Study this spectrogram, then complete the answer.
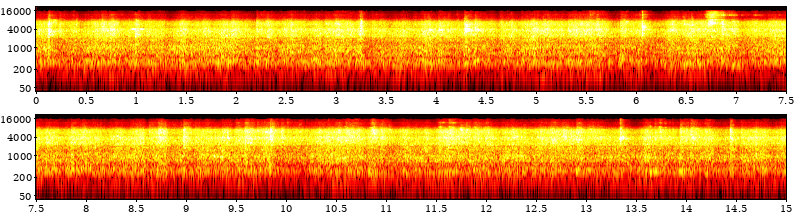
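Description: A train rumbles loudly and steadily over a metal bridge.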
